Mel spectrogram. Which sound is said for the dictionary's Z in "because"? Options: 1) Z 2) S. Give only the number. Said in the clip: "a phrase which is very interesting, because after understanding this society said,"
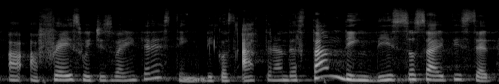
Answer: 2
